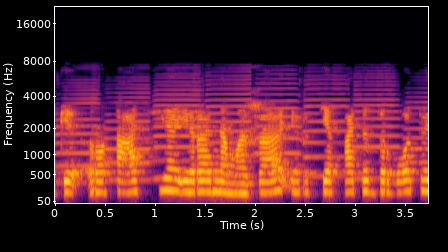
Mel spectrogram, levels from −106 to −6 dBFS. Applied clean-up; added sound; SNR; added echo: classical method WPE with log-MMSE.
